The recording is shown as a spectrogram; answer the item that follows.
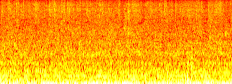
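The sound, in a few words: rain, from the video game Higurashi When They Cry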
